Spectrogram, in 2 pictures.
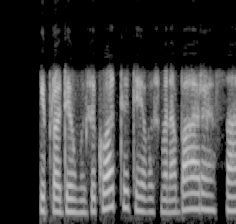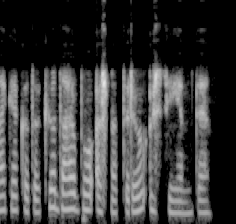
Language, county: Lithuanian, Šiauliai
